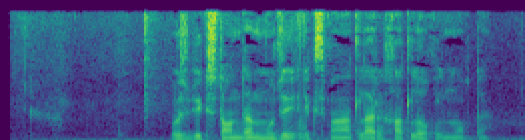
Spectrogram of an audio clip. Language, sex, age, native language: Uzbek, male, 25-34, Uzbek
